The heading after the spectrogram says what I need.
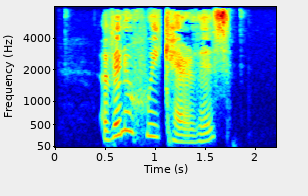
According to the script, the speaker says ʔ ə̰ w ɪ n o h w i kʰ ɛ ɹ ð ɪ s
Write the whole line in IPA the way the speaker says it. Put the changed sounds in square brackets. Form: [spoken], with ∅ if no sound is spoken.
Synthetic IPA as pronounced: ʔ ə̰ [v] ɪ n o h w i kʰ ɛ ɹ ð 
